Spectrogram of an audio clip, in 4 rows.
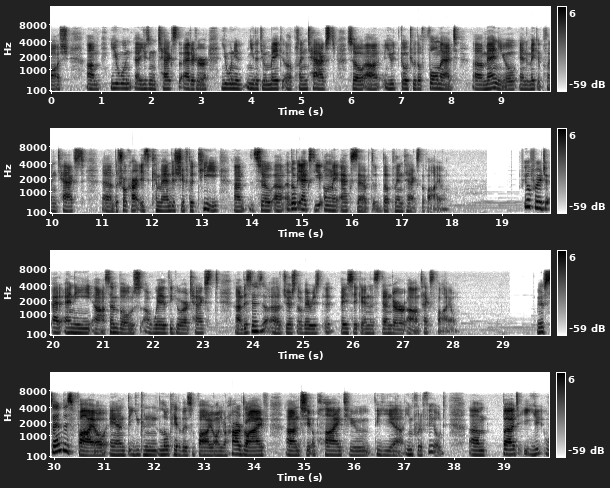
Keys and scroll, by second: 2.4 super+s, 7.9-8.7 typing, 11.6 super+Tab, 12.1 super+Tab, 13.9 super+Tab, 14.4 super+Tab, 15.2 super+Tab, 15.7 super+Tab, 18.0 shift+4, 19.3 Down, 19.5 Left, 20.6-27.9 typing, 21.0 Down, 21.1 Left, 21.5 Down, 21.6 Left, 22.0 Down, 22.1 Left, 22.4 Down, 22.6 Left, 23.0 Down, 23.1 Left, 23.5 Down, 23.6 Left, 23.9 Down, 24.0 Left, 24.9 Down, 24.9 Left, 25.5 Down, 25.6 Left, 26.0 Down, 26.1 Left, 26.5 Down, 26.6 Left, 27.0 Down, 27.1 Left, 27.5 Down, 27.6 Left, 28.8 super+s, 36.7 super+n.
